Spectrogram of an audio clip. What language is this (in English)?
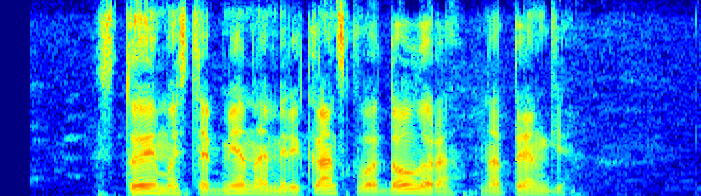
Russian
